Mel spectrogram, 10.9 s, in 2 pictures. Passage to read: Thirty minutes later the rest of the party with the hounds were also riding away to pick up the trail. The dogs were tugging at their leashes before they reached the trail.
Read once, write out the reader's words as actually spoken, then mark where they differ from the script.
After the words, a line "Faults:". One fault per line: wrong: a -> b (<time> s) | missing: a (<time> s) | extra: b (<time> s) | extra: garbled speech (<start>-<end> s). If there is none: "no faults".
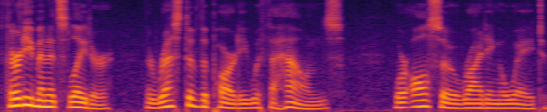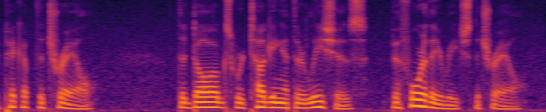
Thirty minutes later the rest of the party with the hounds were also riding away to pick up the trail. The dogs were tugging at their leashes before they reached the trail.
Faults:
no faults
